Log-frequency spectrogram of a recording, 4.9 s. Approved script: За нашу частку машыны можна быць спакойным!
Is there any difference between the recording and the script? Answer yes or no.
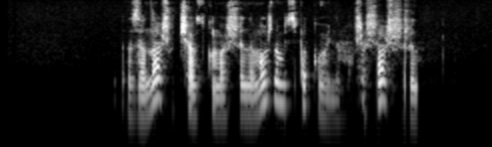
yes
